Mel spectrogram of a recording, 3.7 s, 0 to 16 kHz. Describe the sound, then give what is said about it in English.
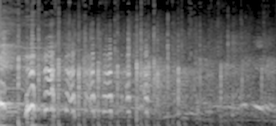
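People at 7th Street Christian Church applaud to welcome a returning member, a dense patter of many hands clapping at once, busy at first and gradually thinning out as it fades, with some cheering voices mixed in early on. “I just want to clap.”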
